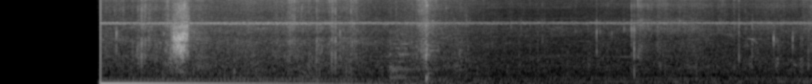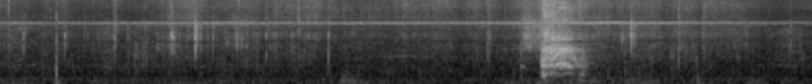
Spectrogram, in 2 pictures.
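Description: Quiet garden ambience with a thin, steady high-pitched tone, and soft rustles and small clicks as weeds are pulled up by hand. A louder sound fades away over the first couple of seconds, and a brief louder rustle comes about ten seconds in.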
